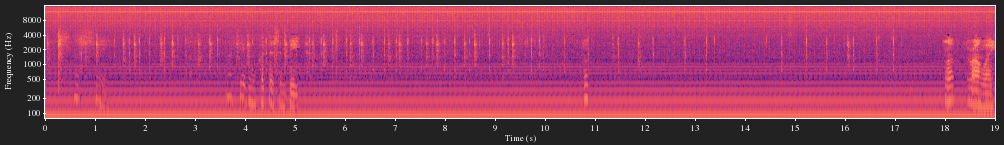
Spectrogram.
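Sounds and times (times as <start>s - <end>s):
clock ticking: 0.0s - 13.5s, 14.2s - 17.2s
mains hum: 0.0s - 19.0s.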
